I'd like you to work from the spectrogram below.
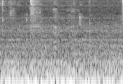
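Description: A car descends a mountain road from Big Bear in slow traffic, its steady low engine and road rumble droning continuously from inside the cabin with no voices.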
